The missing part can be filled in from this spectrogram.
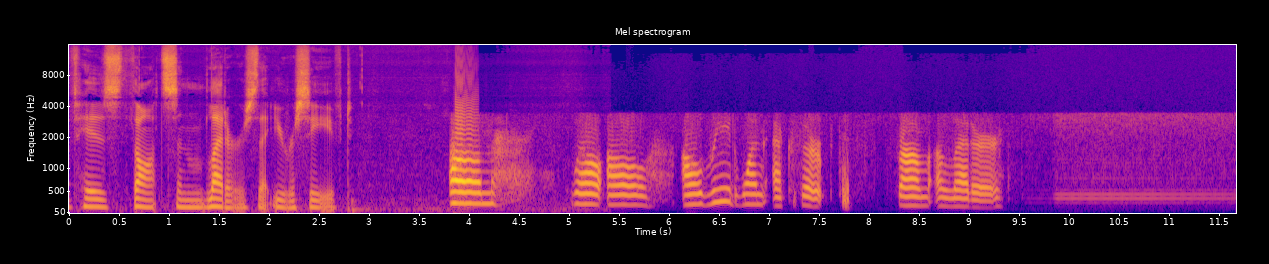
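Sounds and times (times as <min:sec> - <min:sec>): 
speech: 0:00.0 - 0:03.0, 0:03.8 - 0:09.4
telephone dial tone over a hissy phone line: 0:09.9 - 0:11.6.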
